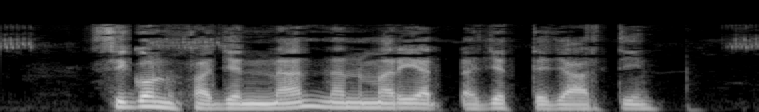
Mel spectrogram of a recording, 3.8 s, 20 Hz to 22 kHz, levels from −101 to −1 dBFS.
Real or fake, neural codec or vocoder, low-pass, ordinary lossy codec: real; none; 9.9 kHz; AAC, 48 kbps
